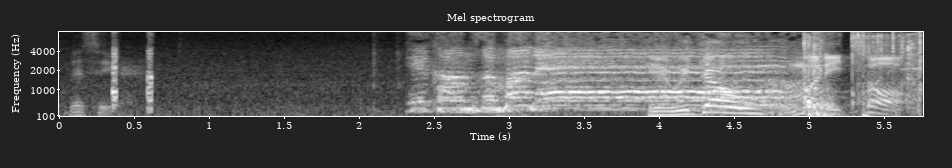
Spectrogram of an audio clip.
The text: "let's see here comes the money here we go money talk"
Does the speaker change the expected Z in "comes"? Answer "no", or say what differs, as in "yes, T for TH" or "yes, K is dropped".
no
